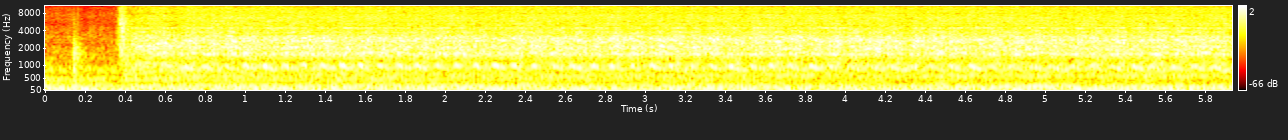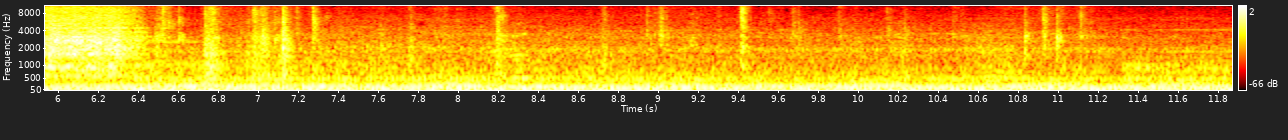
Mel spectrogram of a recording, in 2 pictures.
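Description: A car at a race start line cranks without catching, giving about six seconds of loud, continuous whirring starter noise that cuts off abruptly, followed by a few faint clicks and quiet.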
